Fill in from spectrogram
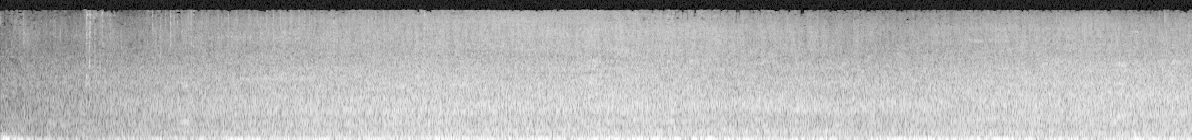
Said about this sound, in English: You can hear the traffic. We're back on Fleet Street.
